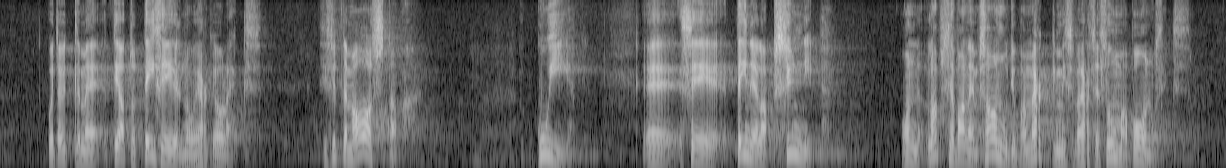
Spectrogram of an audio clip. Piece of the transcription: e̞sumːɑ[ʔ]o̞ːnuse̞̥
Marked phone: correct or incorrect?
incorrect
